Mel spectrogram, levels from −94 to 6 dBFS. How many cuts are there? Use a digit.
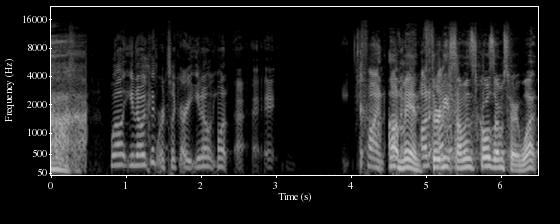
3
